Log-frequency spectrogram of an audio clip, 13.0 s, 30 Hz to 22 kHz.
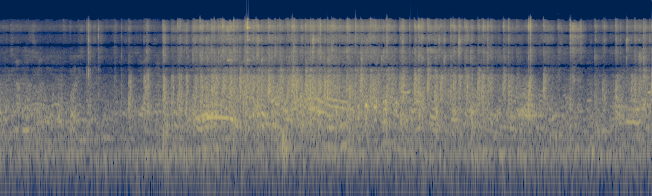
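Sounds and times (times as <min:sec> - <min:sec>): overlapping voices chattering: 0:00.1 - 0:13.0.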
